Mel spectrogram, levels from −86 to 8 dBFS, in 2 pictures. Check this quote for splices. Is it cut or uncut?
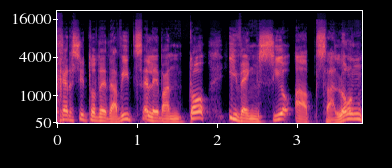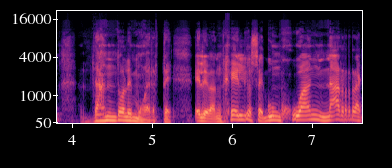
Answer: cut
